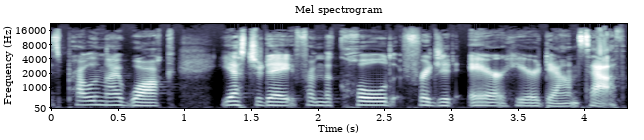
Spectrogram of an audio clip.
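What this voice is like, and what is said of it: Slightly raspy voice. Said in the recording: “my voice is a little raspy today”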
